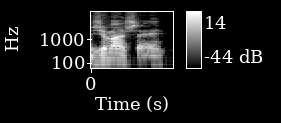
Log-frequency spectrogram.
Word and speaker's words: Givenchy: Givenchy. I mean, that's how you say it. Givenchy. I mean, I usually say Givenchy, but like, guys, appreciate you, December.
